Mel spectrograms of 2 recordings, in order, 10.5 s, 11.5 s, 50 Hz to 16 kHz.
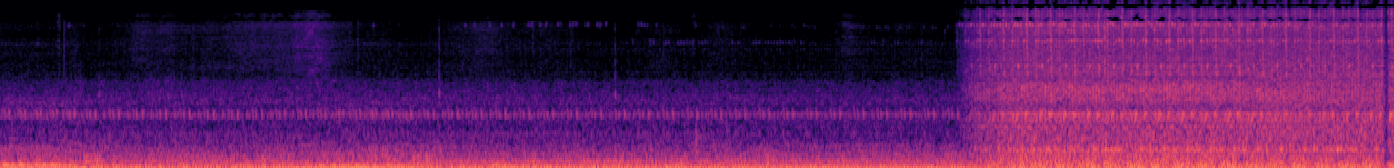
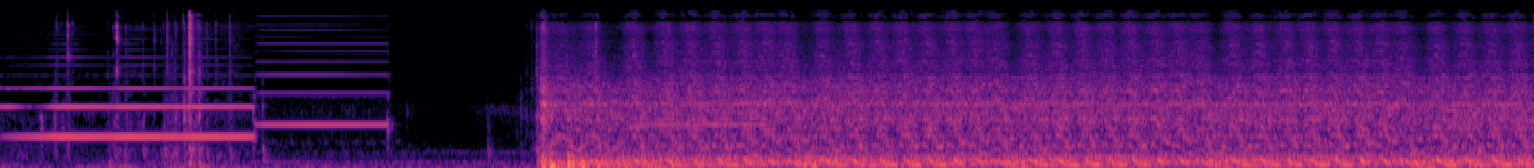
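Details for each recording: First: Big V8 diesel cold start on a cold morning, likely the owner's running reference truck for comparison with a rough-running 7.3L Powerstroke F550: deep, even rumble with a steady beat and no misses or knocks. Healthy idle. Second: Ford F550 7.3L Powerstroke diesel, cold, long parked after running very rough: chimes, then a steady crank for several seconds that never catches; glow plugs jumped, fuses good but no fuel activity, suspected injector driver, high-pressure oil or compression issue.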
